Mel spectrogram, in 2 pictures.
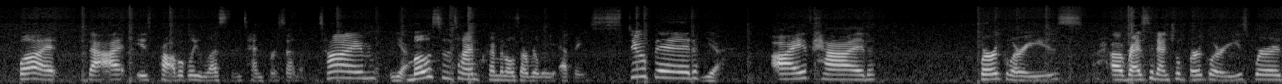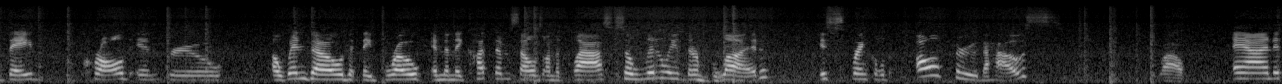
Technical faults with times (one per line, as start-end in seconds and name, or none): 0.00-25.65 mains buzz
0.00-25.65 noise suppressor artifacts
0.83-6.20 speech cut by the noise suppressor
10.05-14.53 speech cut by the noise suppressor
16.68-23.29 speech cut by the noise suppressor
